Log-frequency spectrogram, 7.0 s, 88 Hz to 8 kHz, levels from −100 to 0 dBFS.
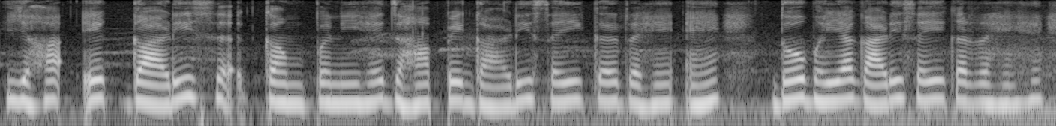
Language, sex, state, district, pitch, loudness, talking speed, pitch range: Hindi, female, Bihar, Kishanganj, 210 Hz, -22 LUFS, 170 wpm, 195-220 Hz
